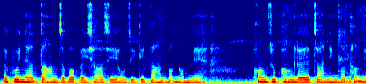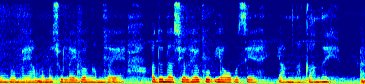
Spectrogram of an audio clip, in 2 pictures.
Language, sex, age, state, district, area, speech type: Manipuri, female, 30-45, Manipur, Chandel, rural, spontaneous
